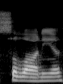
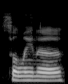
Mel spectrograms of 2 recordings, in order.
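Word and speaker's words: Celaena: In my head, I was reading her name as Selania Sardothian. So that's kind of similar, but not quite correct. Selena Sardothian is the correct pronunciation, apparently, according to the pronunciation guide.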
